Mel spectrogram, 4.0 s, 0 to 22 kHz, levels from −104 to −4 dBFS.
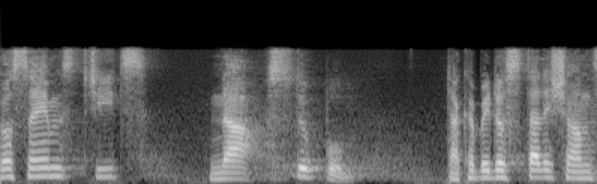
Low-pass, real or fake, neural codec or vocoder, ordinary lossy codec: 7.2 kHz; fake; codec, 16 kHz, 0.5 kbps, X-Codec, WavLM features, trained on Multilingual LibriSpeech; Opus, 64 kbps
